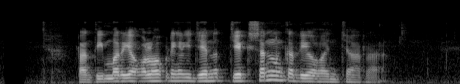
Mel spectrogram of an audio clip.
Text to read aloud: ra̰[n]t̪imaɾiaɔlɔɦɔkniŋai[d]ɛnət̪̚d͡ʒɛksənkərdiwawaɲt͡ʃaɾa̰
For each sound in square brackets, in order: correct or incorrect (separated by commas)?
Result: correct, incorrect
